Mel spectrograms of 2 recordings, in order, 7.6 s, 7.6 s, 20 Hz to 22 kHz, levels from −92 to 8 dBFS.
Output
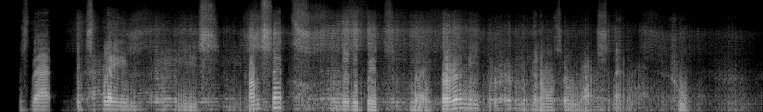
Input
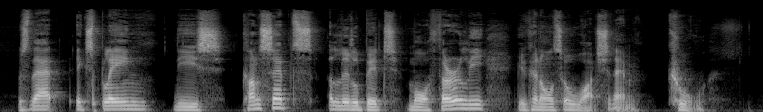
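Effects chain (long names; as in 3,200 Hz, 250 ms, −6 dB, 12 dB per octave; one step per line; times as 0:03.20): feedback delay with all-pass diffusion 534 ms, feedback 51%, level −5 dB
power curve on the samples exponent 2
wow of a warped record 33 1/3 rpm, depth 160 cents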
